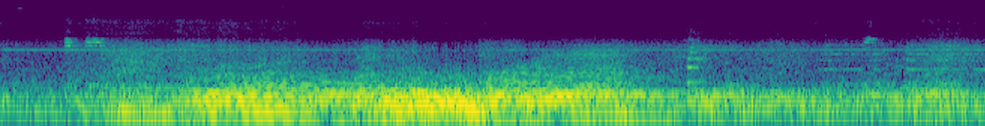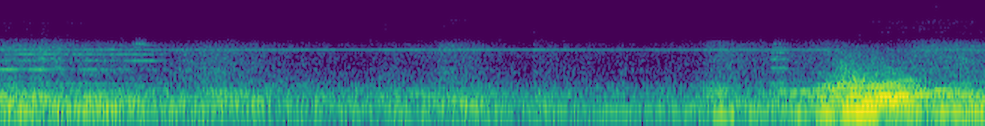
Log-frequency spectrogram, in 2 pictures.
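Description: Motor vehicle engines passing on a nearby road, their pitch rising and falling as they go by, loudest in the first third and again near the end, over a steady traffic hum and a faint steady high tone.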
